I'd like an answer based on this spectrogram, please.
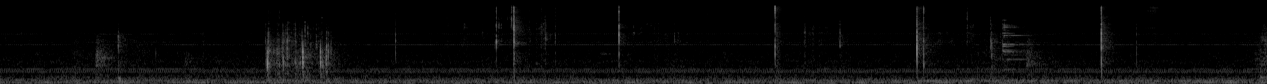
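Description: Crisp snaps of young wild fern (paku remudang) stems and shoots being broken off by hand. There is a short crackling cluster about three seconds in, then single sharp snaps spaced a second or more apart.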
